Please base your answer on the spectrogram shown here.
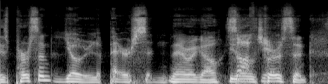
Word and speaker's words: Joel Persson: Joel Persson.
